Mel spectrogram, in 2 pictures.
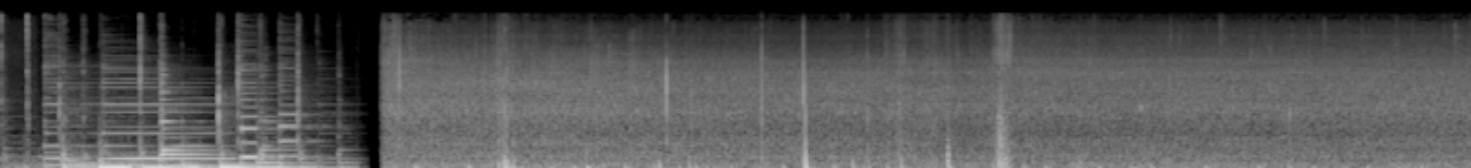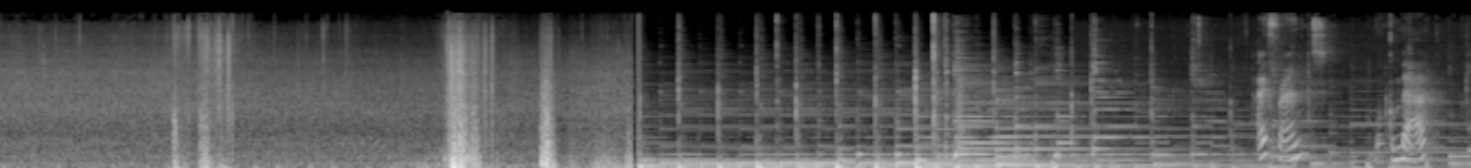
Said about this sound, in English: Well, here's the answer that was the sound of rain hitting the top of our roof.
